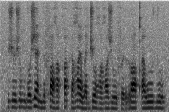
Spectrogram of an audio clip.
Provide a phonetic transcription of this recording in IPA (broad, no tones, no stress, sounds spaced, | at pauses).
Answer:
ʒ ʉ ʒ u ŋ ɡ o ʒ ɛ n d ɘ f ɒ ʁ ɘ qʰ o h ɘ ʁ ɛ w ɛ d͡ʒ u ʁ ɵ ʁ ɒ ʒ u f ɵ r ɒ qʼ ɘ w u d u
